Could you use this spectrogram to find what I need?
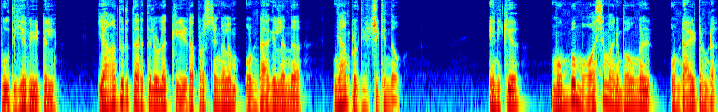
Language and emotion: Malayalam, fearful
